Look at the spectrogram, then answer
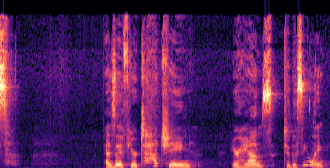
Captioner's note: deep breathing sounds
